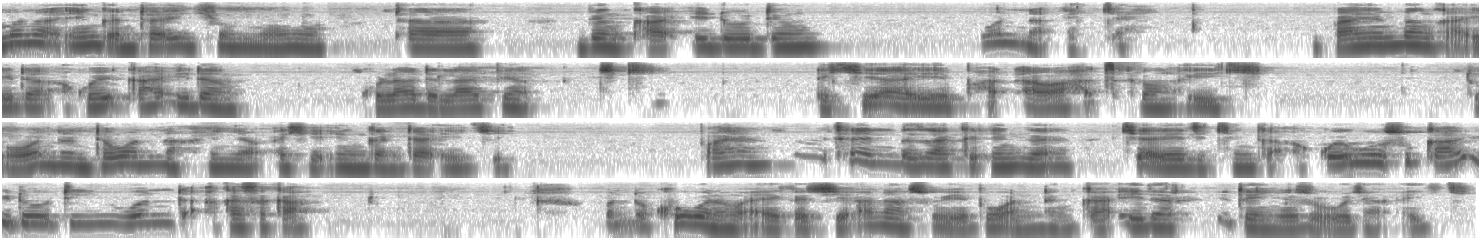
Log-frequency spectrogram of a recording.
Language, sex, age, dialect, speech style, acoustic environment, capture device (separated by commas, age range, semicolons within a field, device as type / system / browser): Hausa, male, 25-34, Nigeria - Kano, happy, silence, mobile / Linux / Chrome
